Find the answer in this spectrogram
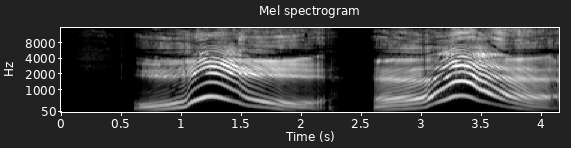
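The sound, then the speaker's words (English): A single voice sings two loud vocal slides on an "ee" vowel as a vocal exercise to access head voice. Each sweeps smoothly up about two octaves into a light head voice and back down, with a brief pause between them. “To access your head voice, you'll be using a two octave slide on the E vowel.”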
